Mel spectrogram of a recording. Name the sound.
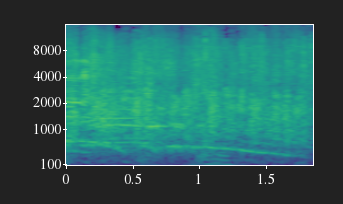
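round of applause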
